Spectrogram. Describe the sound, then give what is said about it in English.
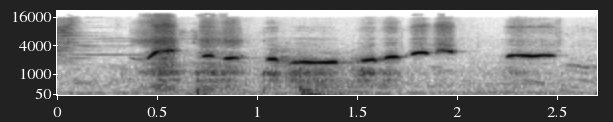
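A person whistles a short, lively tune of quick rising and falling notes with a few brief pauses, clear, with no talking. “And you whistle away.”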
